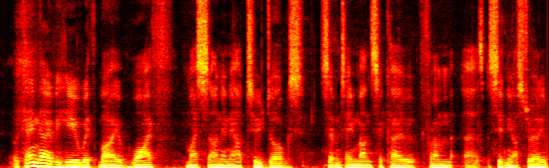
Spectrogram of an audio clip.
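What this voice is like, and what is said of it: Australian accent. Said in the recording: “the Australian accent”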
